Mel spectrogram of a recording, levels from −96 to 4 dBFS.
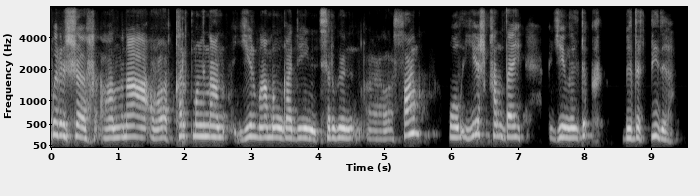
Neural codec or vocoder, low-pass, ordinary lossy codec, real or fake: codec, 16 kHz, 4 kbps, X-Codec, HuBERT features, trained on LibriSpeech; none; none; fake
